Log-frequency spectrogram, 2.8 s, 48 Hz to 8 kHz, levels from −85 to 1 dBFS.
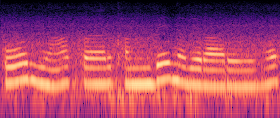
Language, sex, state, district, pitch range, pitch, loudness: Hindi, male, Haryana, Charkhi Dadri, 205-230 Hz, 215 Hz, -12 LUFS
